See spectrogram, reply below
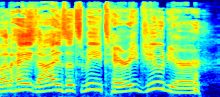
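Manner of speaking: high, loud voice pushed through the nose. Introducing a new character, the speaker greets the guys in nasal Terry Jr. voice. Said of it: "basically his voice, but nasalier".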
